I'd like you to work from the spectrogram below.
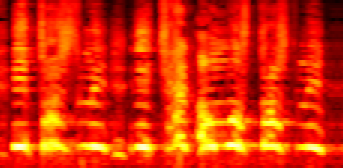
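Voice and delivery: mock panic in a high squeaky voice; scared monster. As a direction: squeal like a big monster spooked by a kid. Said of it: "there was one part of the movie".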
